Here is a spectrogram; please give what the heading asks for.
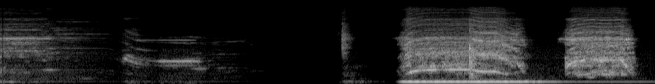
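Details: INGCO cordless drill after its 3S1P lithium-ion battery pack was repaired (about 12.3 V output): short trigger bursts, each a clean rising motor whine that settles steady. The drill spins up strongly and runs fine.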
